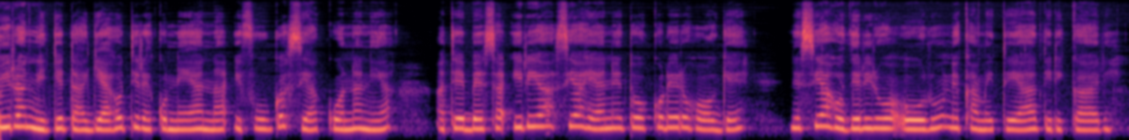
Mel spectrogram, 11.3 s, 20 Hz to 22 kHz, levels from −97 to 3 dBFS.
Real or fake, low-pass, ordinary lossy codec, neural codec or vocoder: real; none; none; none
